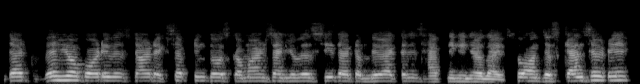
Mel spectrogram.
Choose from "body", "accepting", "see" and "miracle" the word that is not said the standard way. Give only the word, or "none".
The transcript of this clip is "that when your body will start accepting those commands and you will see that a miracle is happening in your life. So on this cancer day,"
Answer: miracle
